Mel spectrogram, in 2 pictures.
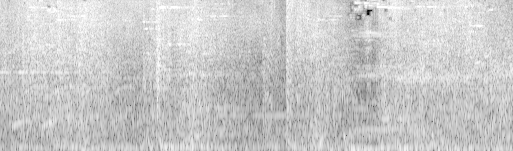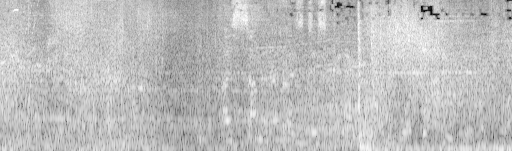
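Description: Fantasy game battle effects clash, zap and burst in quick succession.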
